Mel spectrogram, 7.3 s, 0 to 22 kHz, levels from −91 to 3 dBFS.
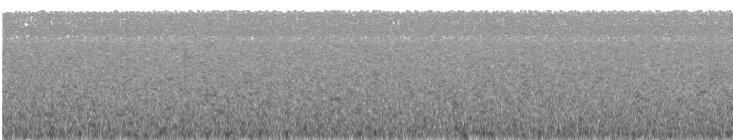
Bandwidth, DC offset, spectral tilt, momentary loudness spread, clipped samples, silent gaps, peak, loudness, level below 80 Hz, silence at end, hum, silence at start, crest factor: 17 kHz; under 0.1%; -3 dB/octave; 0 LU; under 0.1%; none; -14 dBFS; -28 LUFS; -48 dBFS; 0 s; none; 0 s; 14 dB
